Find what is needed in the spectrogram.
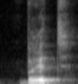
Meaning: Brit, Briton
- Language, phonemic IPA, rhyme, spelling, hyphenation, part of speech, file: Dutch, /brɪt/, -ɪt, Brit, Brit, noun, Nl-Brit.ogg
